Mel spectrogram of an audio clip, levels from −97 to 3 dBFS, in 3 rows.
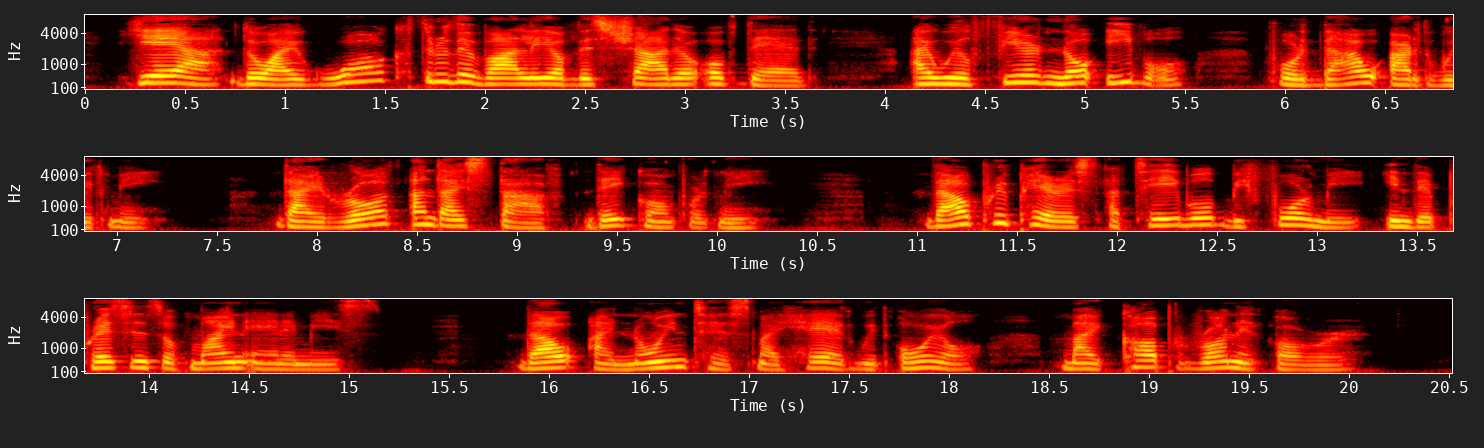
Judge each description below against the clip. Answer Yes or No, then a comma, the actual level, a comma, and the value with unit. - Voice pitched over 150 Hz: Yes, high, 190 Hz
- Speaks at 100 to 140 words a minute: No, average, 150 wpm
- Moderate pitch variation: Yes, average, 3.9 semitones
